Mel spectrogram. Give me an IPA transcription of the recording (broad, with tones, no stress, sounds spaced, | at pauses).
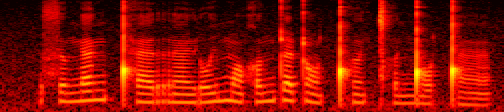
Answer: s ə˨ ŋ æ˦ ŋ ǃʰ æ˨ r æ̃˨ y̯ ɾ o˦ i̯ m ɔ̃˨ χ ɯ˦ ŋ ʈ æ˦ ʈ ɔ̃˨ ǃʰ ə̃˦ ǀʰ ə˨ ŋ͡ǃ ɔ˨ ǃ æ̃˨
